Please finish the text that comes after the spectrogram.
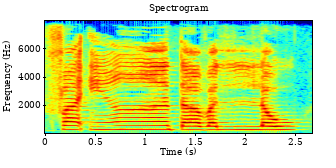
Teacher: نون کی آواز کو ناک میں چھپائیں گے. فَإِن تَوَلَّوْا، لام کے اوپر زبر، ساتھ واو ساکن لین ہے، لو نہیں پڑھنا. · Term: احفا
